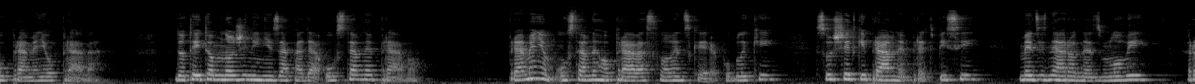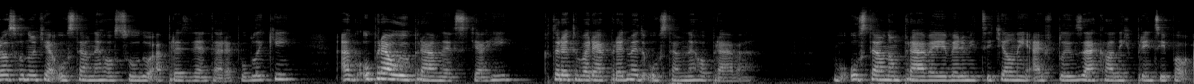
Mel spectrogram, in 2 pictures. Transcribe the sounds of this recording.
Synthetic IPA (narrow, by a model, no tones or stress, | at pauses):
ʊpɾamɛɲɔʊpɾa̰ːʋa̰ | d̪ɔt̪ɛjt̪ɔmnɔʒiniɲɛzapad̪a̰ʔuːst̪aʊnɛːpɾa̰ːʋɔ̰ | pɾaːmɛɲɔmʔṵːst̪aʊnɛɦɔpɾaːʋaslɔʋɛnskɛjɾɛ̰publiki | suːfʃɛt̪kipɾaːʊnɛpɾɛt̪pisi | mɛd͡zinaːɾɔd̪nɛzmluʋi | ɾɔzɦɔd̪nucɪa̰ʔuːst̪aʊnɛɦɔsuːd̪uʔa̰pɾɛzid̪ɛnt̪aɾɛpubliki | ʔaɡupɾaʋujupɾaːʊnɛfscaɦikt̪ɔɾɛːt̪ʋɔɾɪapɾɛd̪mɛd̪ṵːst̪aʊnɛɦɔpɾaːʋa̰ | vuːst̪aʊnɔmpɾaːʋɛjɛʋɛʎmit͡sicɛʎniːʔajfpliʊzaːklad̪nixpɾint͡siːpɔʊ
